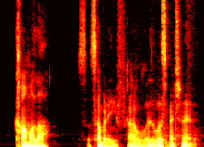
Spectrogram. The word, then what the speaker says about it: Kamala: me about the pronunciation it's Kama like comma Kamala so somebody was mention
